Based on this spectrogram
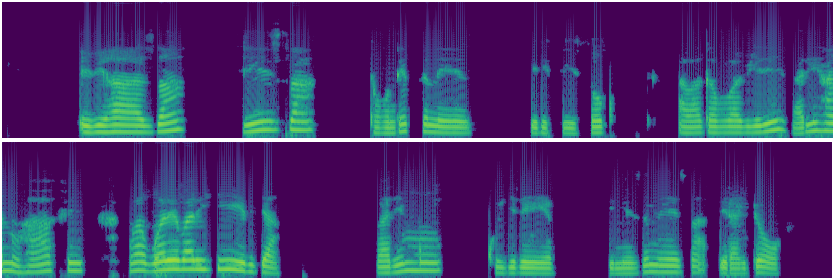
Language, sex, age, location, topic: Kinyarwanda, female, 50+, Musanze, agriculture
